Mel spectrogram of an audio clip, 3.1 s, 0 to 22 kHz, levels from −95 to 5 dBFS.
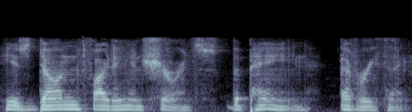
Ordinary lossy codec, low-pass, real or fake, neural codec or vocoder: AAC, 32 kbps; 5.4 kHz; real; none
